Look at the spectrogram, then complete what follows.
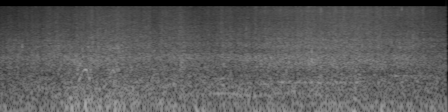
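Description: Steady rushing hiss of water and spray from a car's tyres driving through a flooded, rain-wet street, over a low road rumble.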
